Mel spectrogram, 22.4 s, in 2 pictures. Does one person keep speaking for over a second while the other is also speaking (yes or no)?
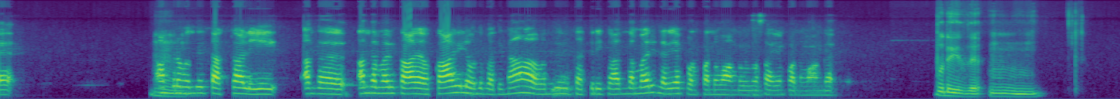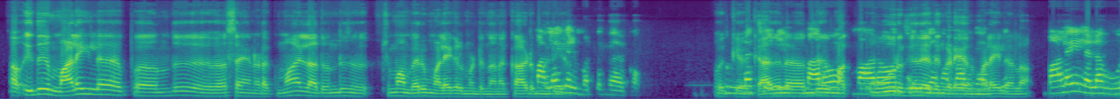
yes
